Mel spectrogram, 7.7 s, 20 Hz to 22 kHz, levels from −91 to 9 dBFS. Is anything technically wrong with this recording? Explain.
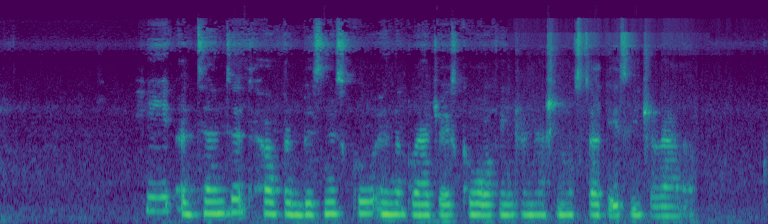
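Yes. From 5.09 s to the end, a call bitrate drop makes the speech coarse and muffled, consistent with the encoder falling from 64 to 14 kbps and losing high frequencies.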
